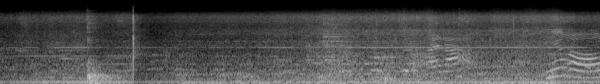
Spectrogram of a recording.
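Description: Tap water runs and splashes into a basin.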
